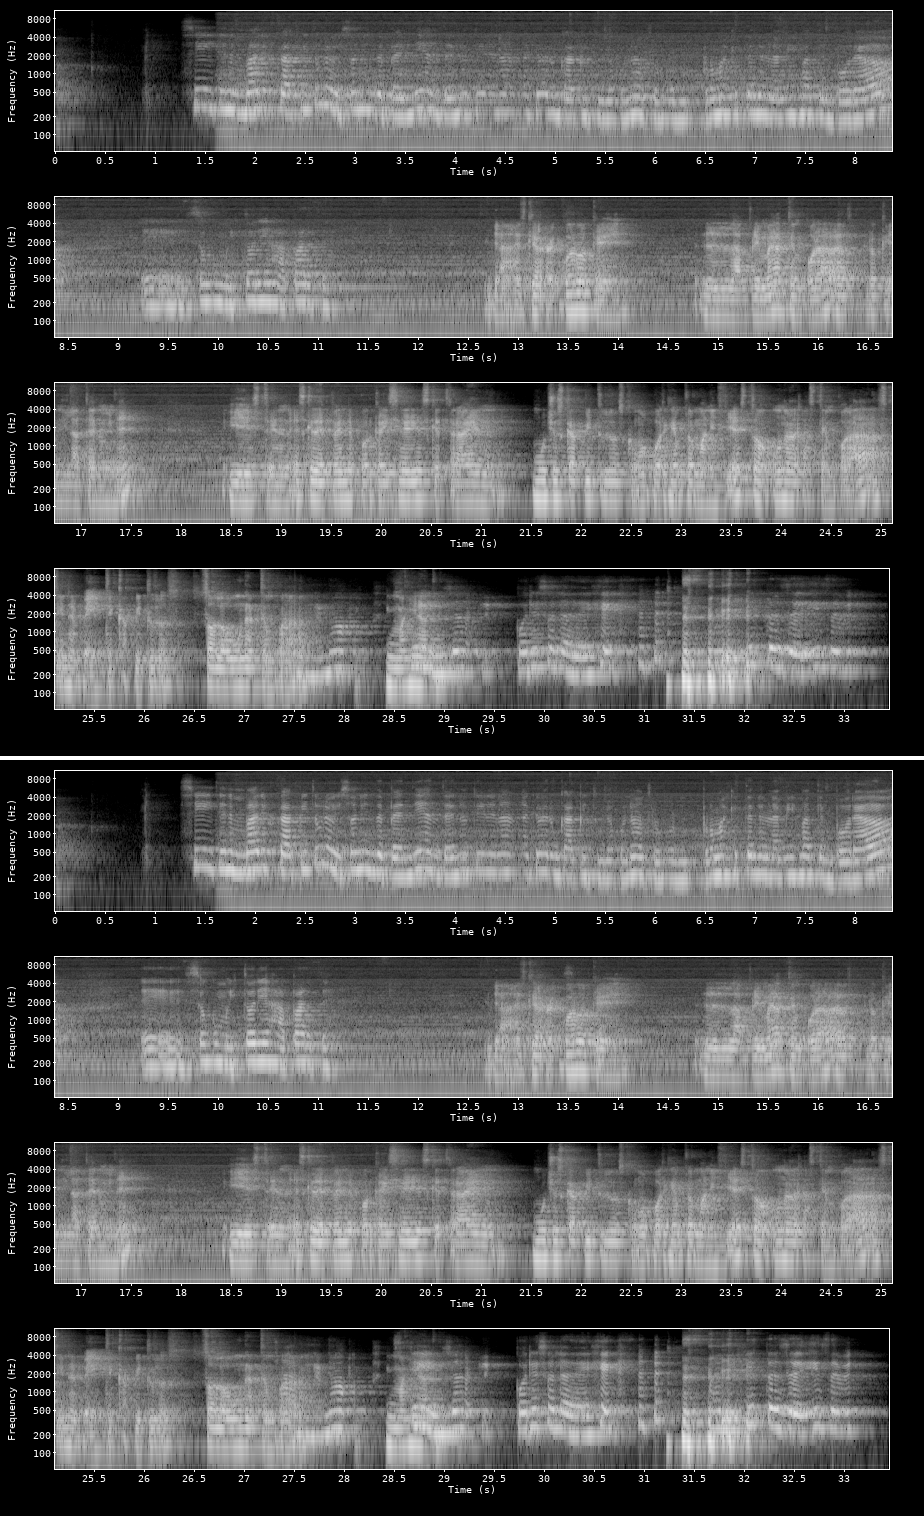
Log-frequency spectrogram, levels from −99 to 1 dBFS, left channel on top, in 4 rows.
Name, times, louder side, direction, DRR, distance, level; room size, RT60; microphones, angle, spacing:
voice 1, 1.3-11.2 13.8-13.9 27.4-28.1 28.7-29.5 29.7-31.2 31.6-33.1, right 2 dB, 70° right, 8 dB, 1.1 m, -26 dB
sound 1, 1.6-20.2, equal, ahead, 1.7 m, -41 dB
voice 2, 12.7-14.1 14.8-17.5 17.9-18.0 18.5-21.3 21.5-27.6 28.4-29.0 31.4-31.9, left 1 dB, 15° left, 2 dB, 0.8 m, -24 dB
14.0 x 10.0 x 3.9 m, 1.0 s
head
